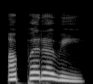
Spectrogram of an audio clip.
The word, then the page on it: ಅಪೂರುವ: apūruva; Kannada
